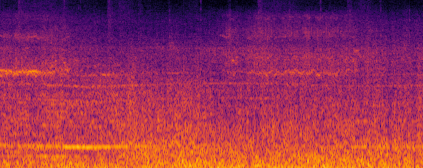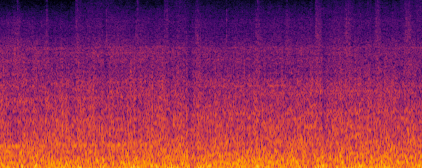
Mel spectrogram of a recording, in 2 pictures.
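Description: Indoor rental go-kart running at speed through corners: a loud, steady roar of motor, tyres and wind on the onboard microphone, with a faint whine that drifts in pitch during the first few seconds.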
